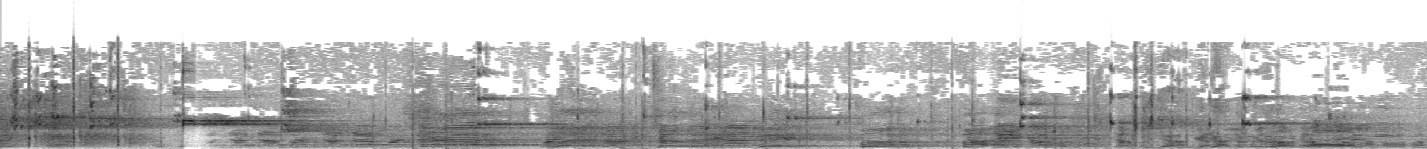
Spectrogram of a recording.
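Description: Basketball sneakers squeaking again and again on a hardwood gym floor as players cut and change direction, with a basketball being dribbled.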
